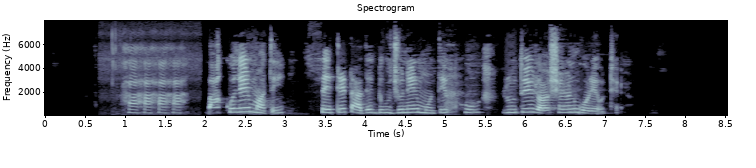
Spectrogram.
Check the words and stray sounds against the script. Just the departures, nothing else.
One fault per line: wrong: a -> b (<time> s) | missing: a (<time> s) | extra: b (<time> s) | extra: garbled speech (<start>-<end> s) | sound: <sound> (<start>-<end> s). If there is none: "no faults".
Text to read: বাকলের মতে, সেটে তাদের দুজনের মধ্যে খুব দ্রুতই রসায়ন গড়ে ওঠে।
sound: laugh (0.9-1.8 s)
